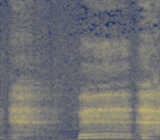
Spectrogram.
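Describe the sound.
A person imitates labored, choked breathing: strained, raspy gasps with a voiced, wheezy catch, a short one, then a longer drawn-out rasping inhale, then another brief gasp.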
